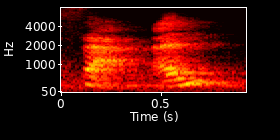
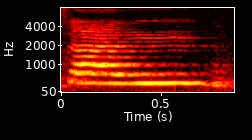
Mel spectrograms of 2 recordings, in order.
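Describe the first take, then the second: First: The pitch dips down and then rises. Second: The pitch stays high and level. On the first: "down and up" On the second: "this is san flat"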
